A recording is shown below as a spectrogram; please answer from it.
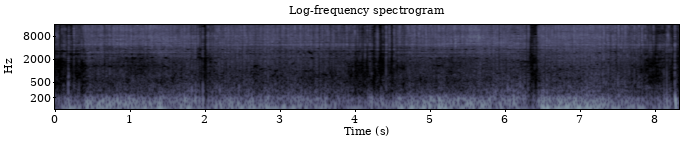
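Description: Two pink spoolie brushes are rubbed and scratched across both sides of a hollow, round metal mesh microphone grille. The result is a continuous, muffled rumbling scrape concentrated in the deep low end, with a steady low hum and a few brief dips where the brushing pauses.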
